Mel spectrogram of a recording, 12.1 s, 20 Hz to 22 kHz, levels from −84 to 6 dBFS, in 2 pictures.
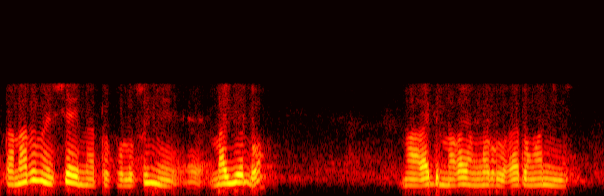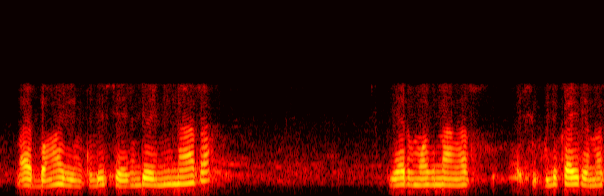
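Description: Speech runs through the Speex codec for the whole clip, and the damage is plainly audible: with too few bits for the excitation, the voice turns hoarse and noisy, a degree of coarseness that fits a rate near 11 kbps. It also sits inside a telephone-like band of 300 Hz to 3.7 kHz. On a spectrogram, energy stops abruptly at about 3.8 kHz with nothing above, the lowest bass is missing, and harmonic striations look smeared and grainy.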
